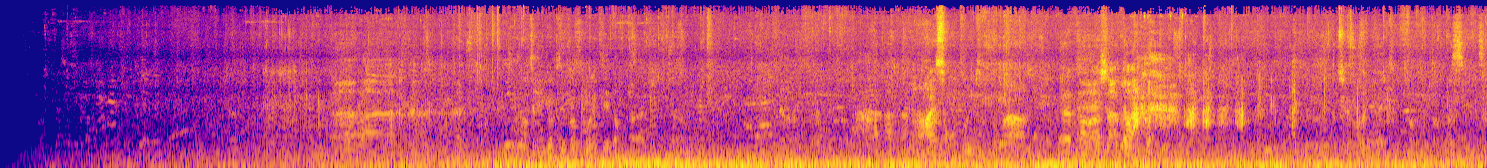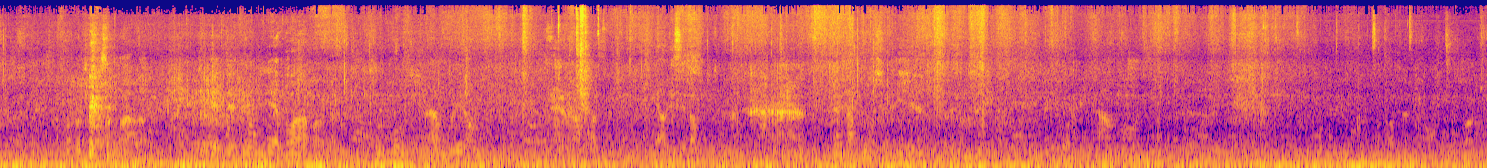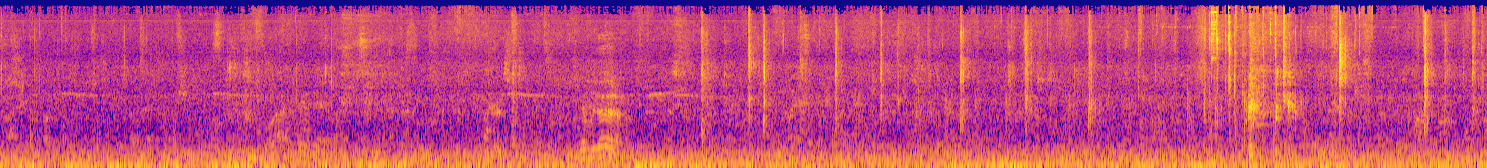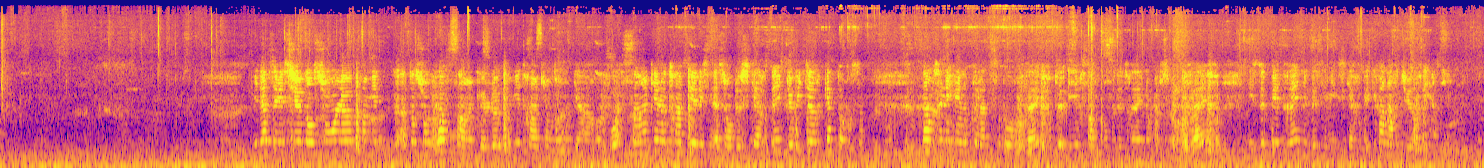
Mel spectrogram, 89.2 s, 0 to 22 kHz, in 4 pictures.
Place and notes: {
  "date": "2008-03-25 07:48:00",
  "description": "Brussels, Midi Station, his rotten teeth",
  "latitude": "50.84",
  "longitude": "4.33",
  "altitude": "26",
  "timezone": "Europe/Brussels"
}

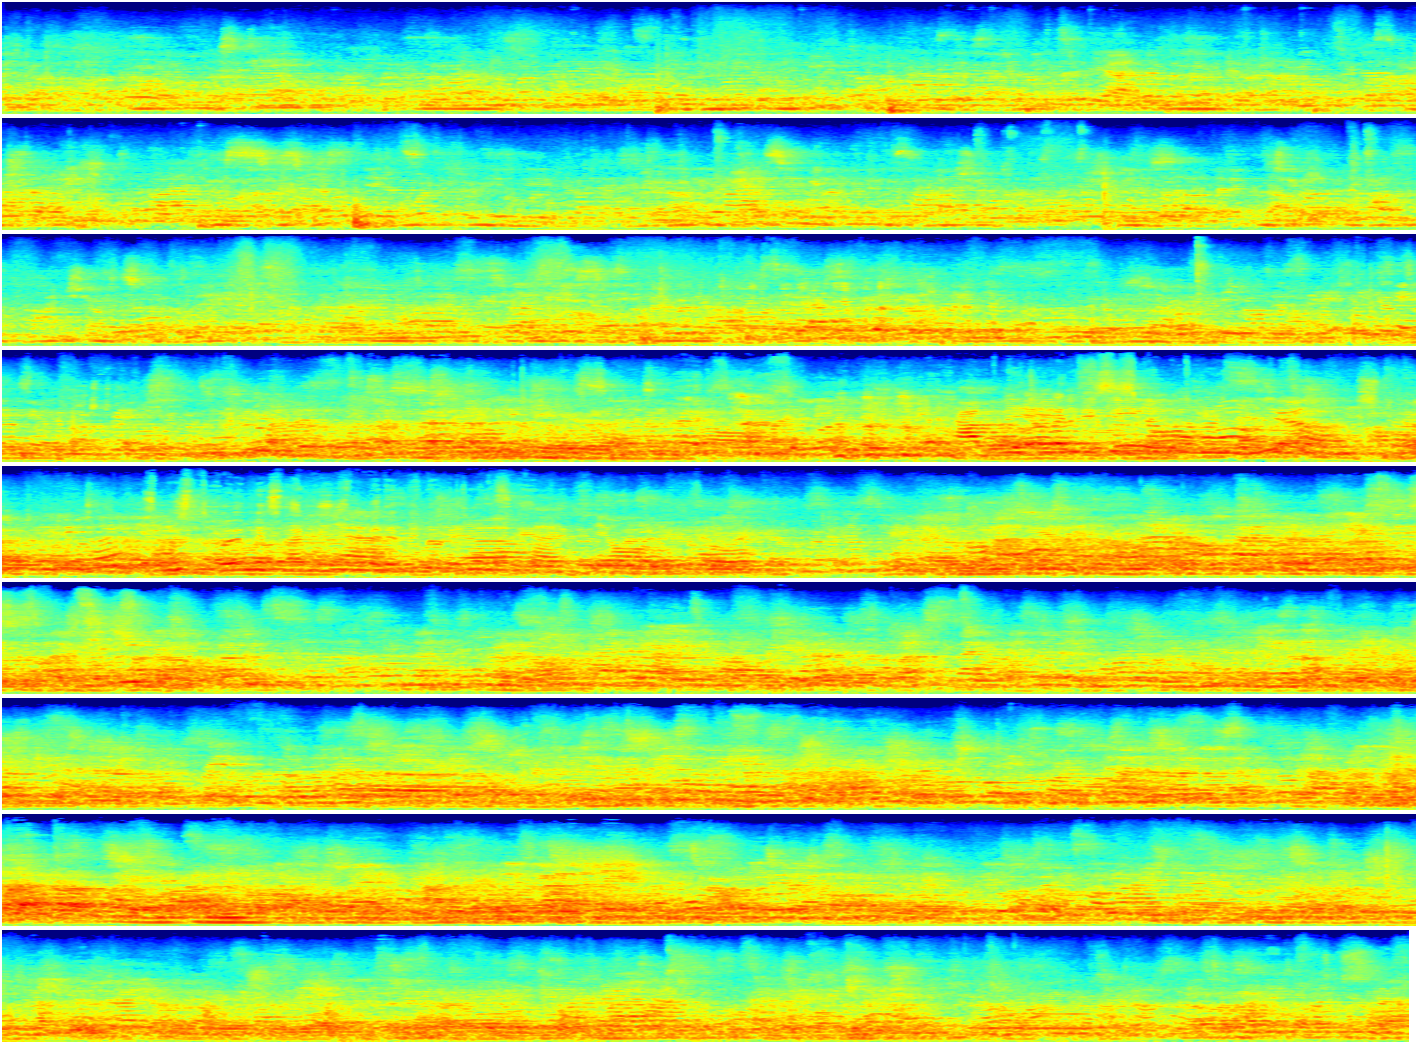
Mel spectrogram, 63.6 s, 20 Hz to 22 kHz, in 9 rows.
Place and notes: {
  "title": "Kulturzentrum bei den Minoriten, Graz - voices",
  "date": "2015-01-21 19:28:00",
  "description": "exhibition opening, shifting constellations",
  "latitude": "47.07",
  "longitude": "15.43",
  "altitude": "358",
  "timezone": "Europe/Vienna"
}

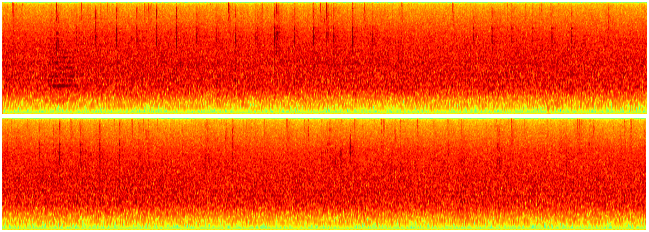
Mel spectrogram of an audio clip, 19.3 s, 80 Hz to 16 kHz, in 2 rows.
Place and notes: {
  "title": "Middlebrook Ave, Staunton, VA, USA - Waiting for a Train",
  "date": "2018-06-20 02:30:00",
  "description": "Once a busy station, Staunton is now a whistle stop. Recorded on a somewhat sweltering weekday afternoon about fifteen feet from the tracks and maybe ten times that distance to the Middlebrook Avenue. One can hear the sound of the original station building being renovated for the sake of a new business, traffic on the street, a gentle summer shower and its stillicide dripping from the canopy. In its heyday this was a bustling place. It may bustle again in the future, but for now it is like an eddy somewhat apart from the main stream of life and traffic through downtown, with only a freight train or two each day and six passenger trains each week.",
  "latitude": "38.15",
  "longitude": "-79.07",
  "altitude": "437",
  "timezone": "GMT+1"
}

